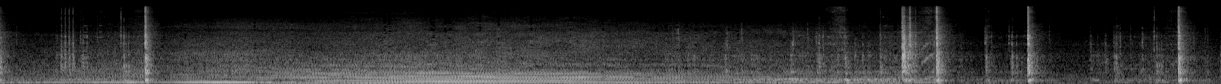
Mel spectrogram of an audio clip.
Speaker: How to fix the problem of HP printer dengan masalah yaitu macet, kemudian muncul suara yang sangat keras ya, suara yang kasar, suara gemblodak yang sepertinya suara ini muncul dari mekanik yang ada di bagian dalam dari printer ini.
